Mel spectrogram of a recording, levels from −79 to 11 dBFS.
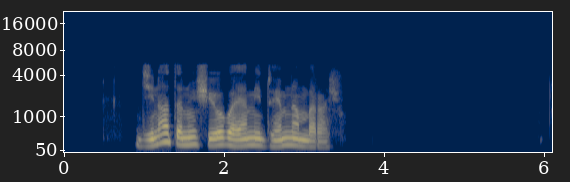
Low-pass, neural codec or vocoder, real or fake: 5.4 kHz; none; real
